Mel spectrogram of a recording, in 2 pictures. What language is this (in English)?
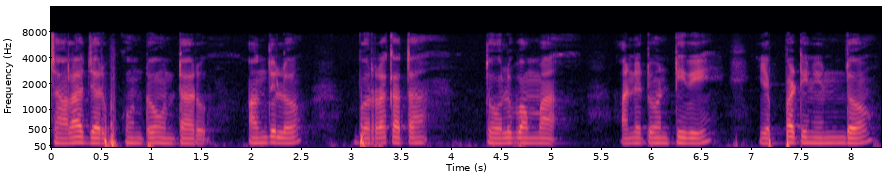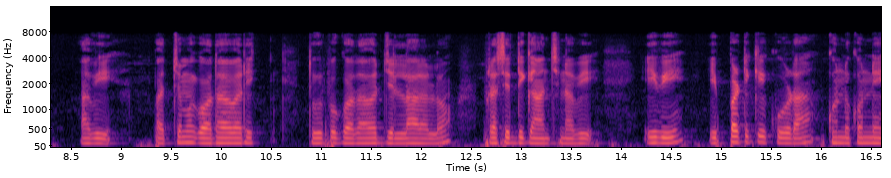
Telugu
